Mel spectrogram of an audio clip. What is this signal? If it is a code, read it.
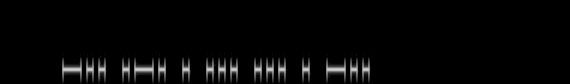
Morse code, heard as a keyed tone, about 20 wpm, 700 Hz. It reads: DRESSED
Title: 7 Letter Words - First 3 Letters Given - 20wpm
